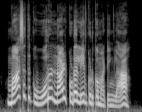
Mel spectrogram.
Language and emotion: Tamil, angry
